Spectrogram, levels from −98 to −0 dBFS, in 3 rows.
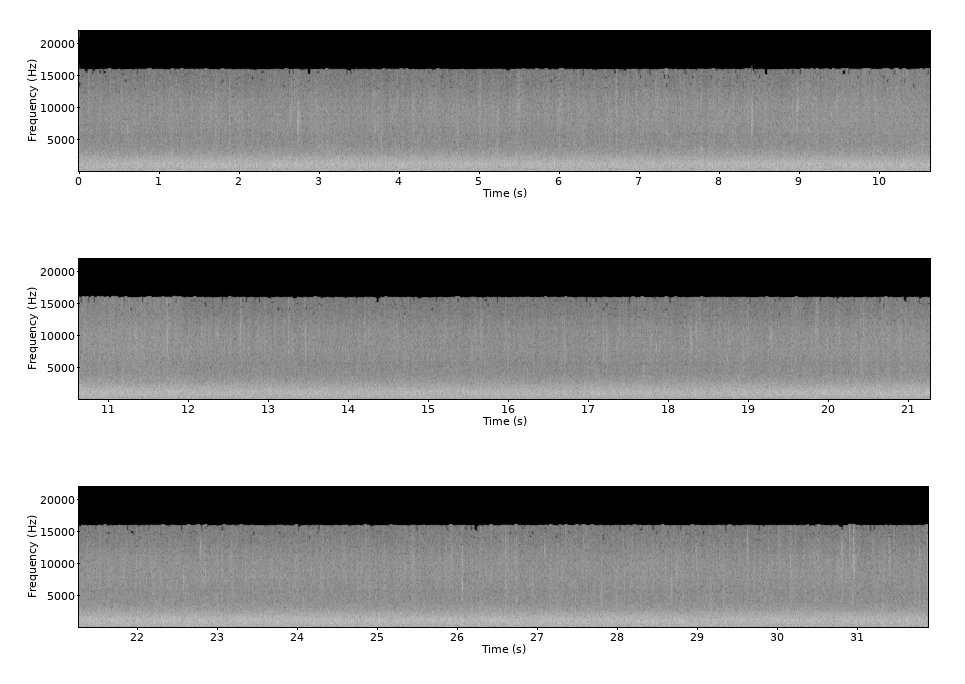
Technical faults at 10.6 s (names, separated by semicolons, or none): unreliable data bit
